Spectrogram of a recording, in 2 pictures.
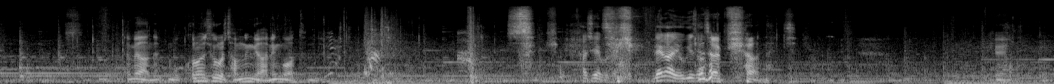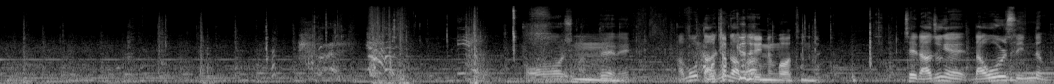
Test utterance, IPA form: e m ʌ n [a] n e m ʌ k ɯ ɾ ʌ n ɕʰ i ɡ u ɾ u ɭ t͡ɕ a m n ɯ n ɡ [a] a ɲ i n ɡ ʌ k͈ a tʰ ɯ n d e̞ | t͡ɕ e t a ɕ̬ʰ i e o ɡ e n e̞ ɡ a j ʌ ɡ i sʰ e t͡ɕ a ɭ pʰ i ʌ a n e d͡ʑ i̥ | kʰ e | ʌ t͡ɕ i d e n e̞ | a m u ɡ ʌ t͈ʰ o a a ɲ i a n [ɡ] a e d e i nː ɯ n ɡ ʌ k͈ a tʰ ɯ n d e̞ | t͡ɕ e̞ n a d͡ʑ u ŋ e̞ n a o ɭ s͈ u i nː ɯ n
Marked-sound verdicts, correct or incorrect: correct, incorrect: e, correct

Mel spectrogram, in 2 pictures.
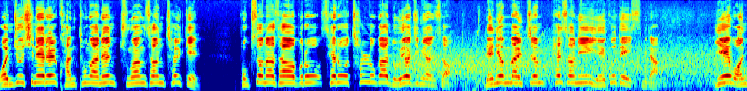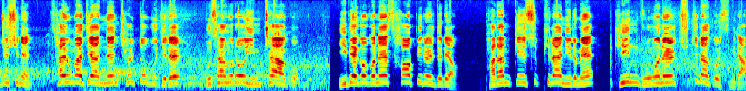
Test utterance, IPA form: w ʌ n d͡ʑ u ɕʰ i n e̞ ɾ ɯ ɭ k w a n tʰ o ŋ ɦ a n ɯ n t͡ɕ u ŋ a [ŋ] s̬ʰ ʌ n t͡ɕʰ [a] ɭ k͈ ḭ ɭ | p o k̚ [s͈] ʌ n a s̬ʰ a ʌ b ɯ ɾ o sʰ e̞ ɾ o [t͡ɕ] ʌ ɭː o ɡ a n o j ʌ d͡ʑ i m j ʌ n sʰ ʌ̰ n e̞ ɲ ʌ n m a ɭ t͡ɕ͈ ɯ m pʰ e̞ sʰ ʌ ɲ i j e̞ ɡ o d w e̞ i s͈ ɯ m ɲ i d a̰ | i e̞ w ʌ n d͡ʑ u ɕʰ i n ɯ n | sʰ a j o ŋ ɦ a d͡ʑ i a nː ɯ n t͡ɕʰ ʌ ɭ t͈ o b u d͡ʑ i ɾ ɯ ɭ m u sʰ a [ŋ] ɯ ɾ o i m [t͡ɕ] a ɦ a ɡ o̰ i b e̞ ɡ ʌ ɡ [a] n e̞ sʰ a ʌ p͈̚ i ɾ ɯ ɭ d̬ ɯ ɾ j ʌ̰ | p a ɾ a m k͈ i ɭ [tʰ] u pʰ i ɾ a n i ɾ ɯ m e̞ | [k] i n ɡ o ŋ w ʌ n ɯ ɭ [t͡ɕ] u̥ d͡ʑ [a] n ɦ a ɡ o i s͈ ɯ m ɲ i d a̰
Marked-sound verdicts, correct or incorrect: correct, incorrect: ʌ, correct, incorrect: t͡ɕʰ, correct, incorrect: t͡ɕʰ, incorrect: ʌ, incorrect: sʰ, correct, incorrect: t͡ɕʰ, incorrect: i

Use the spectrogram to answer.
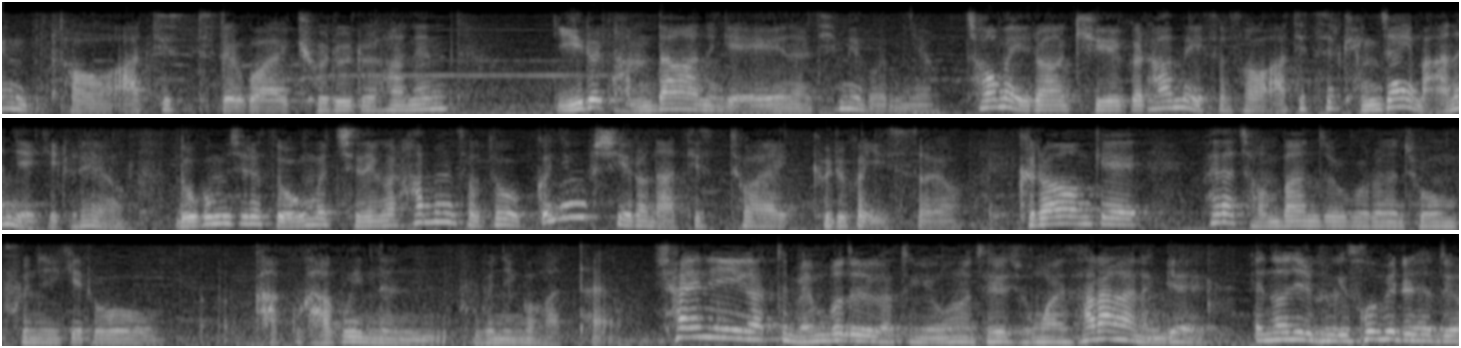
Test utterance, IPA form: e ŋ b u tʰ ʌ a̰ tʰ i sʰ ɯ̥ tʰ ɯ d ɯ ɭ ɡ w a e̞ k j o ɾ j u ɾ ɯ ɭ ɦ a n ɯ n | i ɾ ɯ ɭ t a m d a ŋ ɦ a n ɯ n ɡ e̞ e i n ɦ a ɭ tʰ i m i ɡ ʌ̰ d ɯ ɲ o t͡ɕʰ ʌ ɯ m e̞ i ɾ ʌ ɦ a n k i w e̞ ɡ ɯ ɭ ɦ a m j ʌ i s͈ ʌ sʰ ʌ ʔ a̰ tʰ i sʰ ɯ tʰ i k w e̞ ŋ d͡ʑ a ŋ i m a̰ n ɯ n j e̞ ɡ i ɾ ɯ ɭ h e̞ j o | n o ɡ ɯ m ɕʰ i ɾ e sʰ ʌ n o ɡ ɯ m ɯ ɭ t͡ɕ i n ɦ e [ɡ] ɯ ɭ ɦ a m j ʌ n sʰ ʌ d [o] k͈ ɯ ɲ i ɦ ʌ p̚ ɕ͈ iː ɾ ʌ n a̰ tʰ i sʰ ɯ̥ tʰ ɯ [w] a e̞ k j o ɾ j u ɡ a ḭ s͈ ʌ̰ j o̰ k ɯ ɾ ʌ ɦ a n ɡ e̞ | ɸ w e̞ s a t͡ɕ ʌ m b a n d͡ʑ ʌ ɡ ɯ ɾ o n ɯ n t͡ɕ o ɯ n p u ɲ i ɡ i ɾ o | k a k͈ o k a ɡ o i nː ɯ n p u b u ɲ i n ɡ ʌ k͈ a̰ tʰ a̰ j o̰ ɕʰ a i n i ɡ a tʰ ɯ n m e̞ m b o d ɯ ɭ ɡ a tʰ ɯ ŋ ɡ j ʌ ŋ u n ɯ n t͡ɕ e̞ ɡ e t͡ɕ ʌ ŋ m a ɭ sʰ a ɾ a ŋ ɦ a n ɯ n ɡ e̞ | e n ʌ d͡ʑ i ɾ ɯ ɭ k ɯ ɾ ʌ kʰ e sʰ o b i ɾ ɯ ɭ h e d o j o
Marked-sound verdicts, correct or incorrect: incorrect: ŋ, correct, correct

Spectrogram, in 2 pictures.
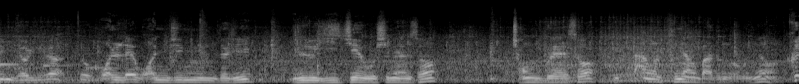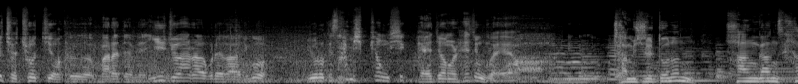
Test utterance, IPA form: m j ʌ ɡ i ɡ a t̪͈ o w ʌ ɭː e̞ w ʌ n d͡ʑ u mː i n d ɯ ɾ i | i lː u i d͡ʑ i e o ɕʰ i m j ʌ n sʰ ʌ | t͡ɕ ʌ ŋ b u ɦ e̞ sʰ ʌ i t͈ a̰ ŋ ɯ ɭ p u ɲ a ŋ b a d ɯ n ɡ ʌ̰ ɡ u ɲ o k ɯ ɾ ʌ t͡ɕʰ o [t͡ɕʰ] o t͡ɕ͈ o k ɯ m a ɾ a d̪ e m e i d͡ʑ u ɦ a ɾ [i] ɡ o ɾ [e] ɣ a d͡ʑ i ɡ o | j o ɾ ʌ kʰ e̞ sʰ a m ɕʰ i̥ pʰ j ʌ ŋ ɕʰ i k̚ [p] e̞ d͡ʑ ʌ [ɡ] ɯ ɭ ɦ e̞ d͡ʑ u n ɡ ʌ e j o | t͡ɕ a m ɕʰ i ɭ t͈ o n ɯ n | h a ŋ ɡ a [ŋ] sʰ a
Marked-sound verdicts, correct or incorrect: incorrect: t͡ɕ, incorrect: a, correct, correct, incorrect: ŋ, correct

